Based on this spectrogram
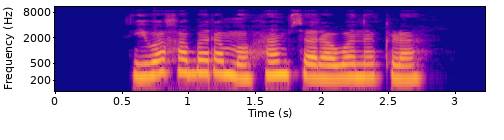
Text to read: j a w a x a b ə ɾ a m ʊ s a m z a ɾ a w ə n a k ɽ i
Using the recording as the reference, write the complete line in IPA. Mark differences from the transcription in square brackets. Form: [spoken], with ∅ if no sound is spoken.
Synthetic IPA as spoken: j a w a x a b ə ɾ a m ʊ [h] a m [s] a ɾ a w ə n a k ɽ [a]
